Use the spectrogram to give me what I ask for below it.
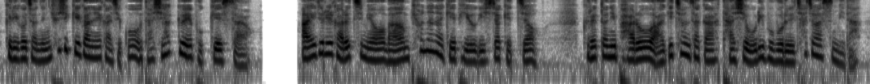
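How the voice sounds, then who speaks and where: Mellow woman narrating a story. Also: lowish voice, fairly quick. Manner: calm, confiding, even-paced. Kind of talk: first-person story narration.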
